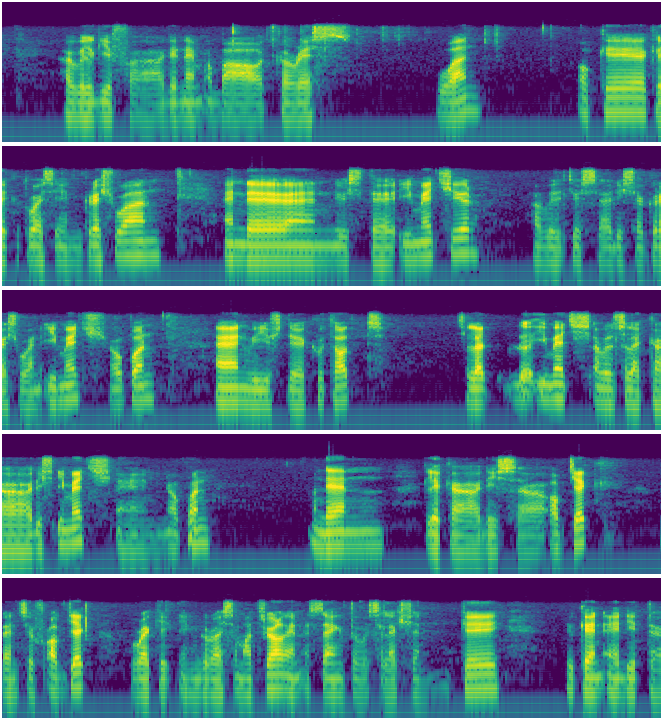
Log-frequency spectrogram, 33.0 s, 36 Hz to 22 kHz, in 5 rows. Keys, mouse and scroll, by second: 2.2-4.8 typing, 5.6-10.1 drag, 20.2 click, 24.5 click, 27.7 right click, 29.7 click.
